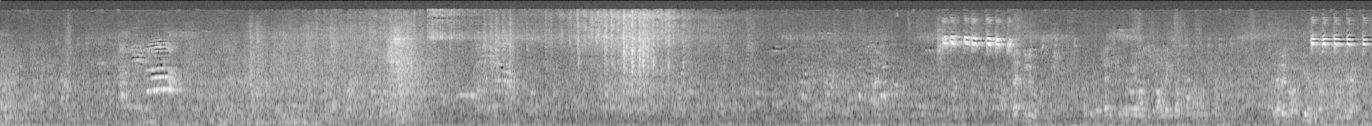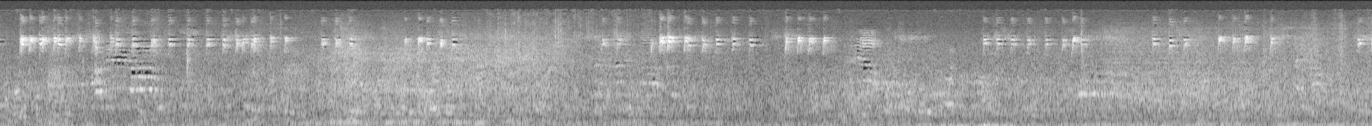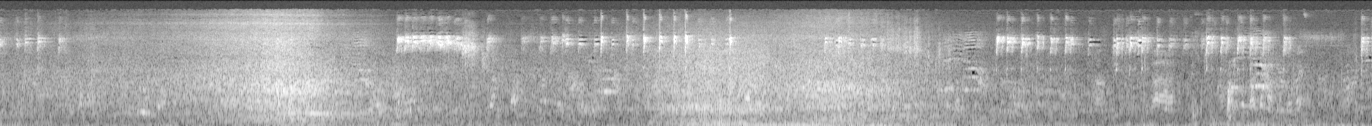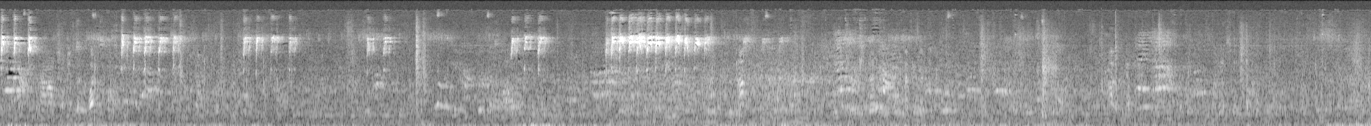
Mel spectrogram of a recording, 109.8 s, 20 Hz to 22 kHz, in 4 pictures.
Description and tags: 081009 03 monfalcone soundscape bicycle people road
small soundscape from monfalcone, italy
